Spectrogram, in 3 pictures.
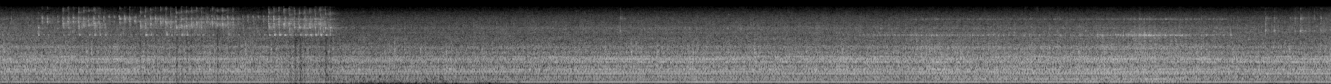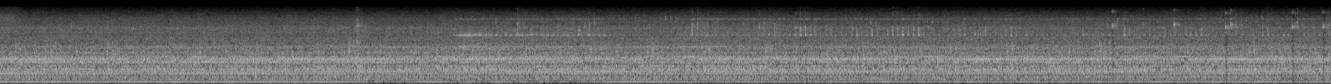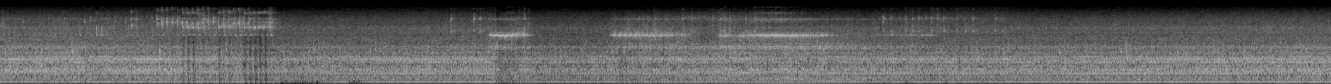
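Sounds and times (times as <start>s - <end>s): milling machine spindle running: 0.0s - 39.9s
thin high cutting tone: 8.5s - 13.6s, 17.8s - 23.7s, 31.1s - 32.0s, 32.7s - 36.8s.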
